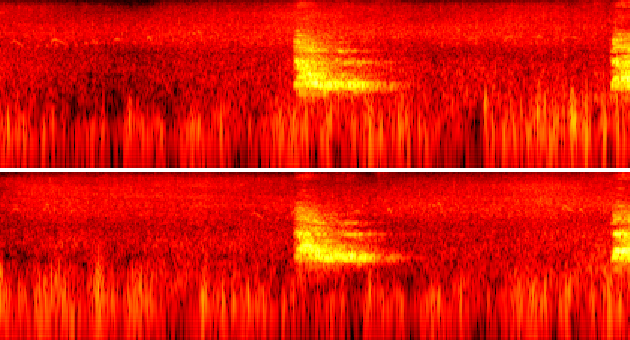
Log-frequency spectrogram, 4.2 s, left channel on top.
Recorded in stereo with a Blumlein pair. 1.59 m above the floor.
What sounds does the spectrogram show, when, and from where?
1.9 s a dog barking: 60° left, 8 m; by 4.2 s 70° left, 5.5 m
